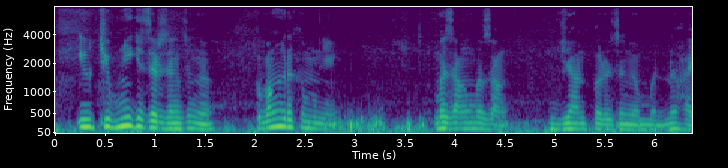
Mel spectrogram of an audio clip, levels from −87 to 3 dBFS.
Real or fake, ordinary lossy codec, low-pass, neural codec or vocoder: real; none; none; none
